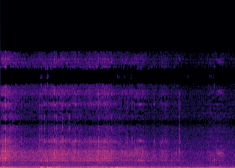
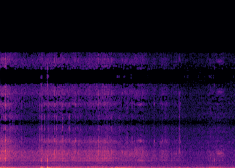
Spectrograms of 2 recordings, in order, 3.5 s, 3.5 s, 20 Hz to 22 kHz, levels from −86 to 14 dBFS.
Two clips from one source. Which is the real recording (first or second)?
second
